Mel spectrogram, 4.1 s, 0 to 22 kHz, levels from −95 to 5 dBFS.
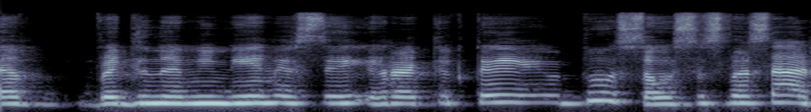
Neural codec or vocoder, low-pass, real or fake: codec, 44.1 kHz, 3.4 kbps, Pupu-Codec; 14.4 kHz; fake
